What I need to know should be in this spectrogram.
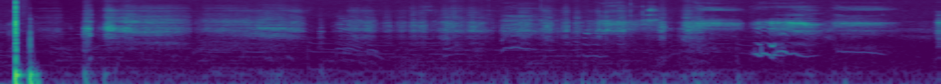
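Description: Water laps and splashes gently around a ladder.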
